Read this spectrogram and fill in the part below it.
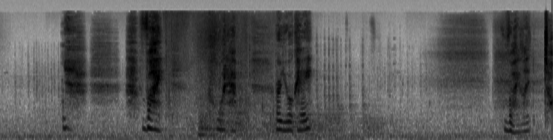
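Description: A young woman speaks quietly and hesitantly.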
